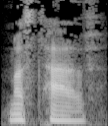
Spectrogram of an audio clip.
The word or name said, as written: must have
